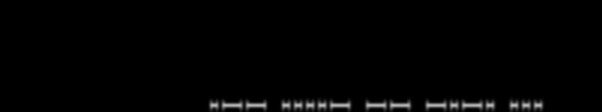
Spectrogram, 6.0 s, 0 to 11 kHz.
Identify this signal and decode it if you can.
Morse code, heard as a keyed tone, about 20 wpm, 700 Hz. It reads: W4MCS
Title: USA Call Signs - 5 Characters - Repeated 3x - 20wpm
